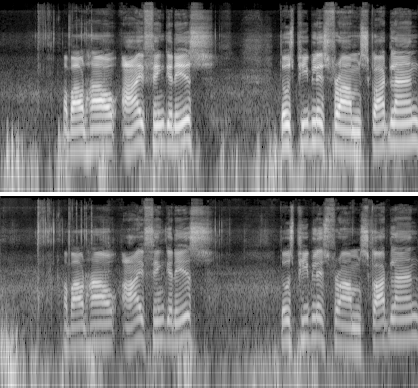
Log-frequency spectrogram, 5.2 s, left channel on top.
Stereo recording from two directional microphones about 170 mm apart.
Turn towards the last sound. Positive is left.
turn(degrees=90)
